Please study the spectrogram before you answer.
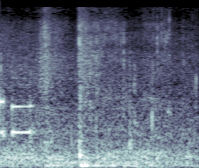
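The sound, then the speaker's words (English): Phone keypad being dialed: one short, faint dial tone at the start, followed by a low, steady hiss. “Just give me a random number. Then press the maybe they'll answer.”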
